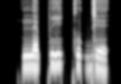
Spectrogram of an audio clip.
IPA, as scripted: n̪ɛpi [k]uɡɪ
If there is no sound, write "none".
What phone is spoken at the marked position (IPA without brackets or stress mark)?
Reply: k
